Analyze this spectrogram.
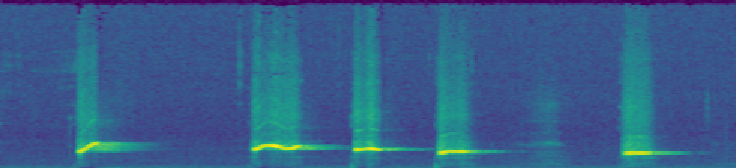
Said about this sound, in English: I'm your guy. Yeah. I'm ready to whistle, dude.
